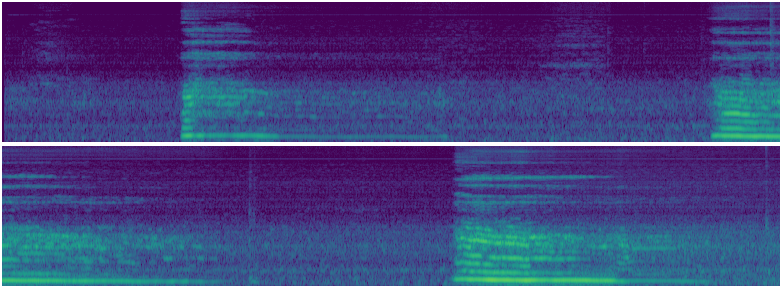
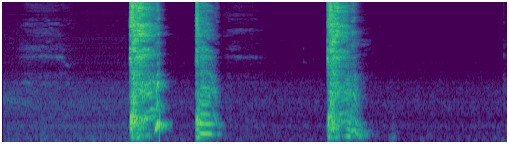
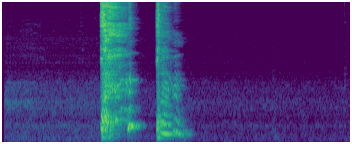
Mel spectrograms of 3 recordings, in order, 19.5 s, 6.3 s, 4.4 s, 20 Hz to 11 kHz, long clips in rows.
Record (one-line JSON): {"exhalation_length": "19.5 s", "exhalation_amplitude": 5182, "exhalation_signal_mean_std_ratio": 0.48, "three_cough_length": "6.3 s", "three_cough_amplitude": 32768, "three_cough_signal_mean_std_ratio": 0.28, "cough_length": "4.4 s", "cough_amplitude": 32767, "cough_signal_mean_std_ratio": 0.26, "survey_phase": "beta (2021-08-13 to 2022-03-07)", "age": "65+", "gender": "Female", "wearing_mask": "No", "symptom_none": true, "smoker_status": "Ex-smoker", "respiratory_condition_asthma": false, "respiratory_condition_other": false, "recruitment_source": "REACT", "submission_delay": "3 days", "covid_test_result": "Negative", "covid_test_method": "RT-qPCR", "influenza_a_test_result": "Negative", "influenza_b_test_result": "Negative"}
